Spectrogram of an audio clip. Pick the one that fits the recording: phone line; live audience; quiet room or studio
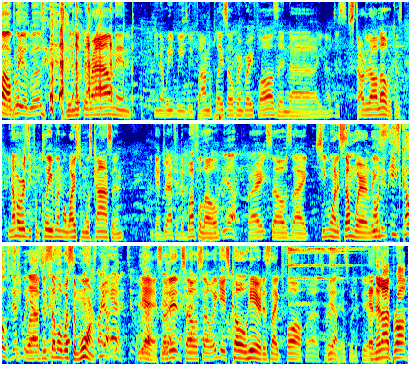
live audience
